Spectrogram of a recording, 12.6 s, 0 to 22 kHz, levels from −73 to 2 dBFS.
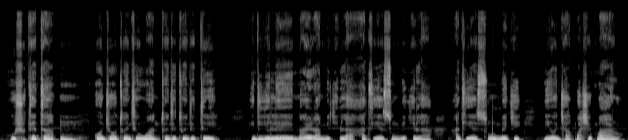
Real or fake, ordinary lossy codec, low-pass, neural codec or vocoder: fake; none; none; vocoder, 48 kHz, 128 mel bands, Vocos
